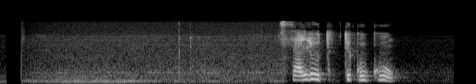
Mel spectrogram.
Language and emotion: Russian, angry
